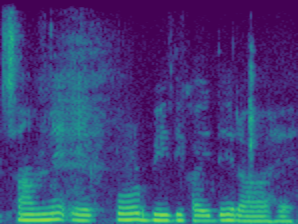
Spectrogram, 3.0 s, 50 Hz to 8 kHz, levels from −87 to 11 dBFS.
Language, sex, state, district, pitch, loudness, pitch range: Hindi, female, Uttar Pradesh, Saharanpur, 195 Hz, -13 LUFS, 180-205 Hz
